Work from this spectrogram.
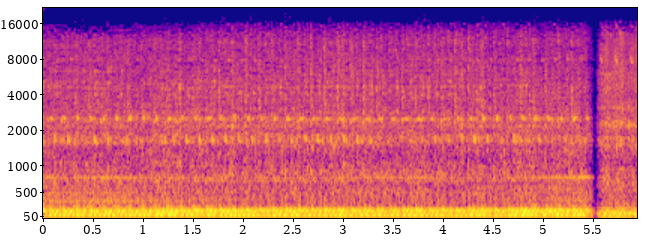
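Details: Ford 390 FE big-block V8 with reconditioned bottom end and 2V manifold, on a test run not yet run in. It gives a deep, even idle rumble with a faint accessory whine from the alternator or water pump, no knocks. Normal idle.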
